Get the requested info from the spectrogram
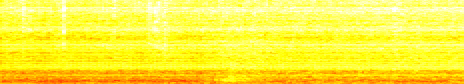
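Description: Steady electrical hum and buzz from a live microphone and sound system, with no other sound standing out.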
